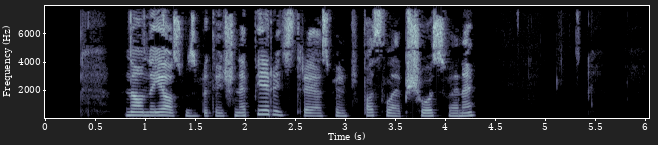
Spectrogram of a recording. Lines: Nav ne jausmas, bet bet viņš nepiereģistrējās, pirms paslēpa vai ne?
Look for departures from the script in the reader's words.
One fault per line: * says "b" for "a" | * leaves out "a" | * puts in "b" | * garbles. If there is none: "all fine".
* leaves out "bet"
* puts in "šos"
